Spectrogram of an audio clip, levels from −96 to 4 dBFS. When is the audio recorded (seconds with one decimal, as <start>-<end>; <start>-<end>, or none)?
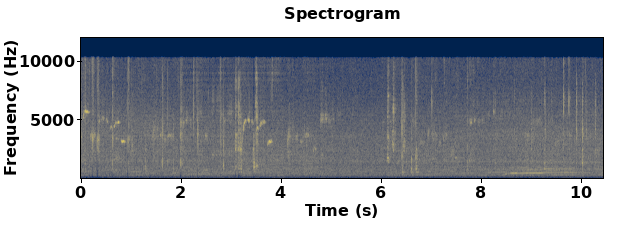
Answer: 0.0-2.0; 4.1-10.4

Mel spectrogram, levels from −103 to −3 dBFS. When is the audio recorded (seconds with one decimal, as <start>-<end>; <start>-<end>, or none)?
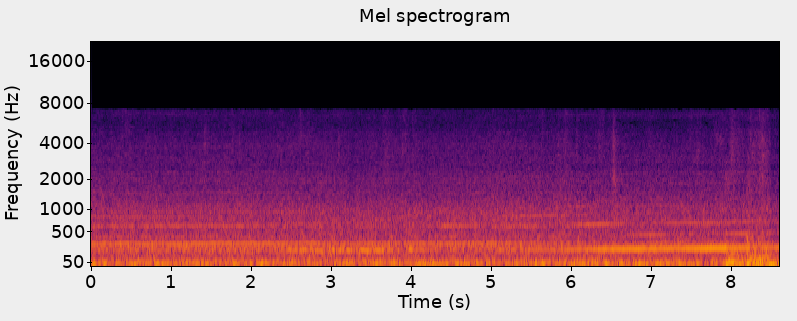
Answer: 4.9-8.6

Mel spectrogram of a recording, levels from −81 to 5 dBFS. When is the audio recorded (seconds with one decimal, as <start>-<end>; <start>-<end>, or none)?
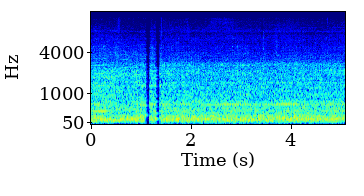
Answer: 0.0-1.2; 4.3-5.1

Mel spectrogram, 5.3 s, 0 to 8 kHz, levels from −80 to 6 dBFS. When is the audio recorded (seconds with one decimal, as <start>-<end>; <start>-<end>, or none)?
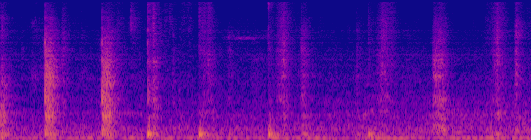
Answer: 1.4-2.0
